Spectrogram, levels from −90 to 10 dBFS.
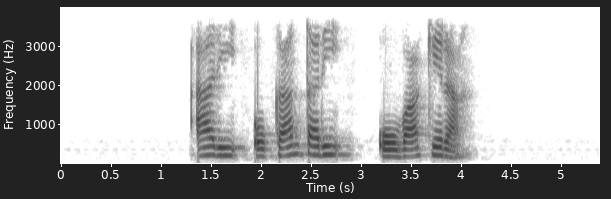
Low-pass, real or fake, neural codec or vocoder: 3.6 kHz; real; none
